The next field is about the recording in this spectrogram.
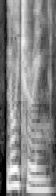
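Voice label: "loitering", British English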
